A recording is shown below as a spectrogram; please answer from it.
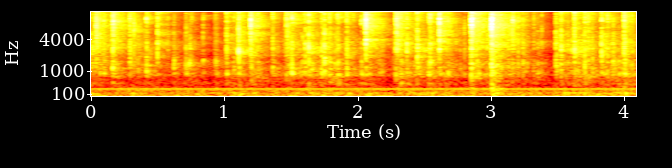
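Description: Computer keyboard being typed on: a quick, uneven run of keystroke clicks as a line of code is entered.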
